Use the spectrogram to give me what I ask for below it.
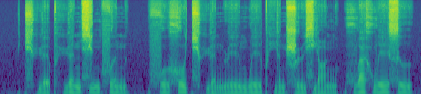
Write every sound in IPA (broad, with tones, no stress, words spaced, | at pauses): t͡ɕʰɥɛ̰˨˩pʰɥɛ˥nɕi˥˧ŋ fə˥˩n | fo˧˥ʊ̯xo˥˩ʊ̯ t͡ɕʰɥɛ̰˨˩nɻe˥ɪ̯mwe˥ɪ̯pʰjɛ˨n ʂɻ̩˥˧ɕjɑ˥˩ŋ | xwä˥˩xwe˥ɪ̯sɹ̩˥˩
